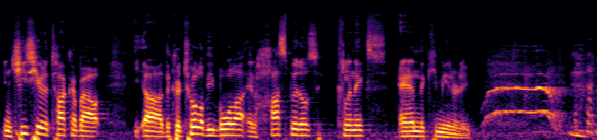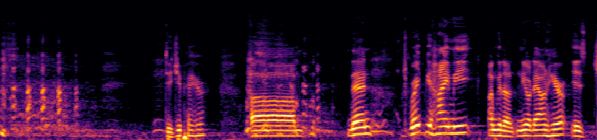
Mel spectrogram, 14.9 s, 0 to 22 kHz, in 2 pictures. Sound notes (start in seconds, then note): 6.0 cheering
